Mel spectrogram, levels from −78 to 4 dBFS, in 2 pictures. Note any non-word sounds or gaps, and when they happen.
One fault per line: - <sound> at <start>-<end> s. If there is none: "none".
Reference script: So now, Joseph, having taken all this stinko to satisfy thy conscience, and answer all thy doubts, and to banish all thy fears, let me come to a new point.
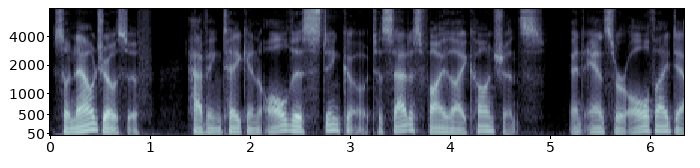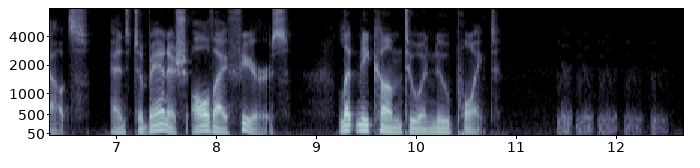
- laugh at 11.4-12.5 s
